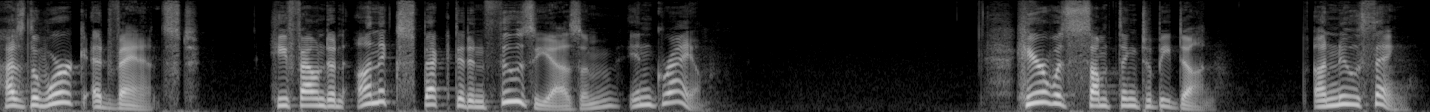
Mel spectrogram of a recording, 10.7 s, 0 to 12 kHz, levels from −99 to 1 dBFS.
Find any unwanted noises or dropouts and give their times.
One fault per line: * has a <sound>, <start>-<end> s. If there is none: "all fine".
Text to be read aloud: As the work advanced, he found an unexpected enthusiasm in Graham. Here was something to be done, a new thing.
all fine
